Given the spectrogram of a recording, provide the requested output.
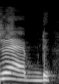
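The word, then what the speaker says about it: wrapped: ई figure ये है रैप्ड अब जैसे देखिए यहां पर डब्ल्यू की साउंड नहीं आ रही है। सिर्फ डब्ल्यू आगे लगाया हुआ है।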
